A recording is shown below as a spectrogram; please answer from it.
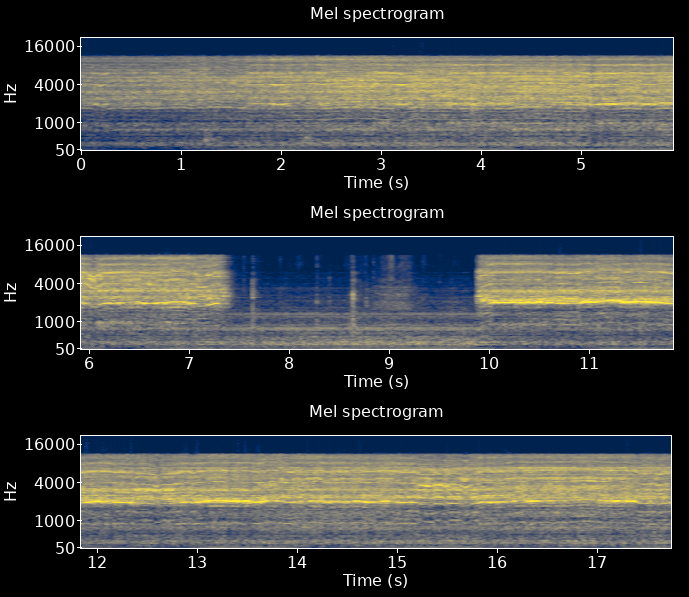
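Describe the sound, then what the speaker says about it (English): An electric spice grinder grinds with a loud, steady high-pitched whir, stopping for about two seconds midway before starting again and running on. "So the spice grinder I was using ended up being completely worthless."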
